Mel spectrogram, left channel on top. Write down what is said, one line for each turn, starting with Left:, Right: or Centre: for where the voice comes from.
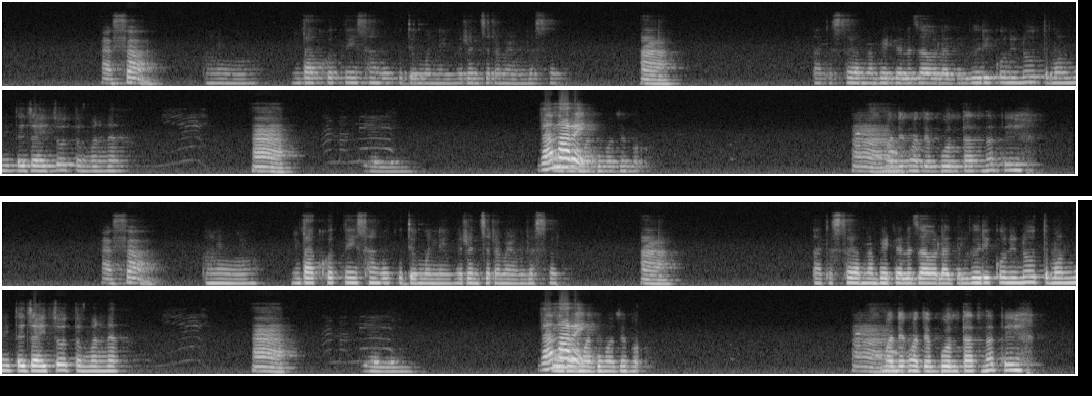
Left: अससा
Right: हा दाखवत नाही सांगत होद्या म्हणे घर <unintelligible> मॅमला सर
Left: हा
Right: आता सरांना भेटायलाच जाव लागेल घरी कोणी नवतं मग म जायचं होत <unintelligible> हा <inaudible>
Left: हा
Right: म्ह
Left: जाणार
Right: पोर
Left: आहे
Right: मध्ये <inaudible> मध्ये
Left: हा
Right: मध्ये मध्ये बोलतात ना ते <inaudible>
